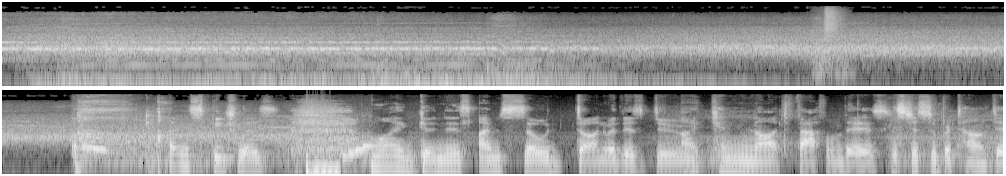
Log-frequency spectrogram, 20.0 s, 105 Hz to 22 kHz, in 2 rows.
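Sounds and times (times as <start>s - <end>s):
crowd noise: 12.8s - 14.0s
live band playing: 13.0s - 13.8s.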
